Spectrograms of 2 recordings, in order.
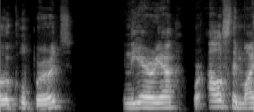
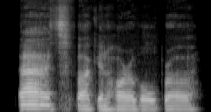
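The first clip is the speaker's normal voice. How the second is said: plain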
